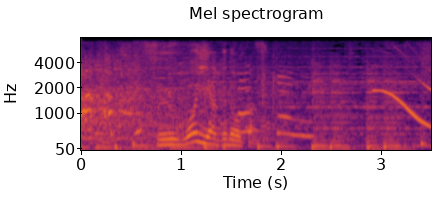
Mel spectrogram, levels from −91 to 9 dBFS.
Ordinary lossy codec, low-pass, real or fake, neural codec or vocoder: none; 7.2 kHz; real; none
